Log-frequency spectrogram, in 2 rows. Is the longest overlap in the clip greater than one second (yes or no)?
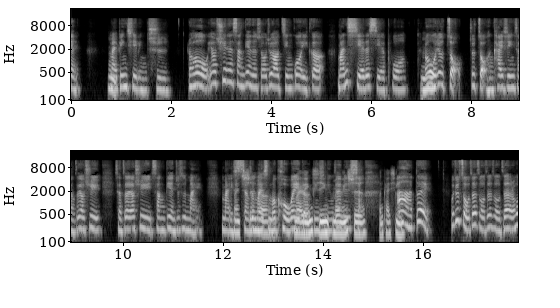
yes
